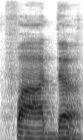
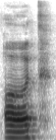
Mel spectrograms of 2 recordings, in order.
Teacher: we will drop the R's will not pronounce them if there is no vowel sound after it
